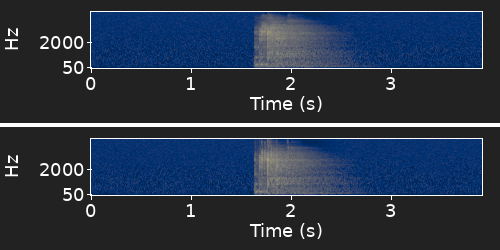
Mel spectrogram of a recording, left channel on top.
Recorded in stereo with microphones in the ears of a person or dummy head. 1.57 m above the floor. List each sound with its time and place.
1.6 s crushing: 15° right (ahead or behind), 5 m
